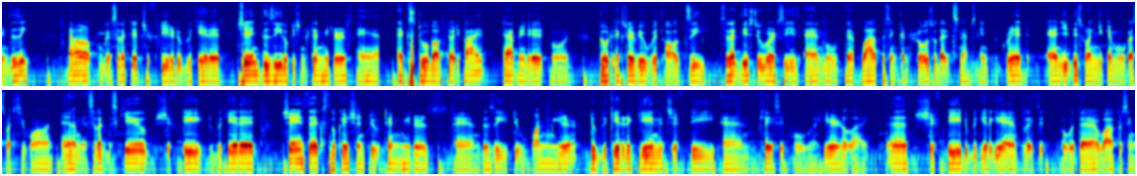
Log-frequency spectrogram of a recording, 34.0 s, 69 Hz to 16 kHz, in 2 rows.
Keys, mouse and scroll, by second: 0.0-0.3 shift+middle drag, 0.3 click, 1.1 shift+d, 2.4-3.9 drag, 4.5-4.9 scroll up 3, 4.9-5.4 scroll down 3, 5.4-6.9 drag, 7.2 Tab, 7.5 click, 8.0 alt+z, 8.2 click, 9.0 g, 9.9 click, 10.3-11.1 scroll down 1, 11.1 g, 11.9 g, 14.9 click, 15.6 g, 17.5 middle click, 18.5 click, 19.4 shift+d, 21.2-25.0 drag, 27.1-27.5 scroll up 1, 27.5-27.8 shift+middle drag, 27.8-28.7 scroll up 2, 28.9 shift+d, 30.7 shift+d.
